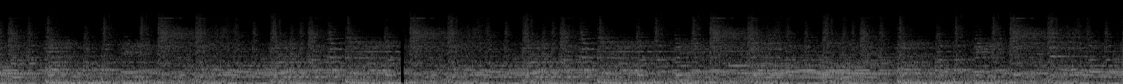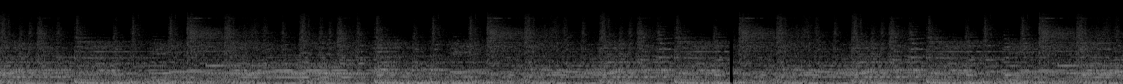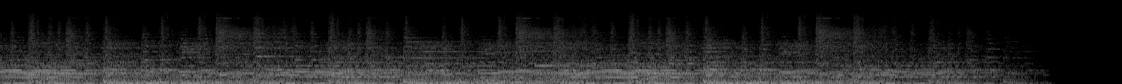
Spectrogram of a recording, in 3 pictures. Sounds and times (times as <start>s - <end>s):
Music: 0.0s - 33.0s.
